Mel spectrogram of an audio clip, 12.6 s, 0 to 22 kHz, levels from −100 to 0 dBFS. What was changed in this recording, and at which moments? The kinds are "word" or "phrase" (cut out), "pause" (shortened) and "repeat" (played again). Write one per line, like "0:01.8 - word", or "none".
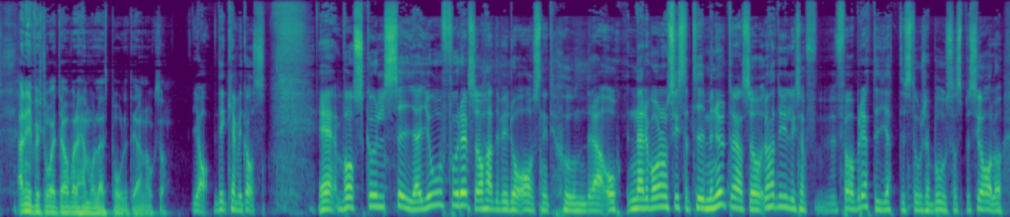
0:02.7 - word
0:03.1 - word
0:04.8 - word
0:05.9 - word
0:07.8 - word
0:09.6 - word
